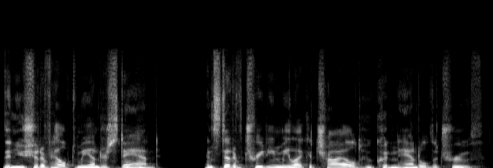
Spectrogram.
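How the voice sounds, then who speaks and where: A man's voice: mid-range voice, expressive, fairly quick, a little mellow, no echo, voice pushed up, natural voice. A defiant, hurt young wife performed by a male audiobook narrator. She is guarded and stubborn, pressing her accusations with feeling. The recording is very dry. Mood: accusing. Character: defiant, hurt pregnant wife of a mafia boss. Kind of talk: dramatic audiobook dialogue.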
